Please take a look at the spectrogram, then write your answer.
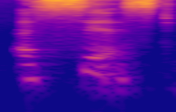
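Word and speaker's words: ACISTE: a i s pronounced assist because their whole goal is to assist people whove had transpersonal experiences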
